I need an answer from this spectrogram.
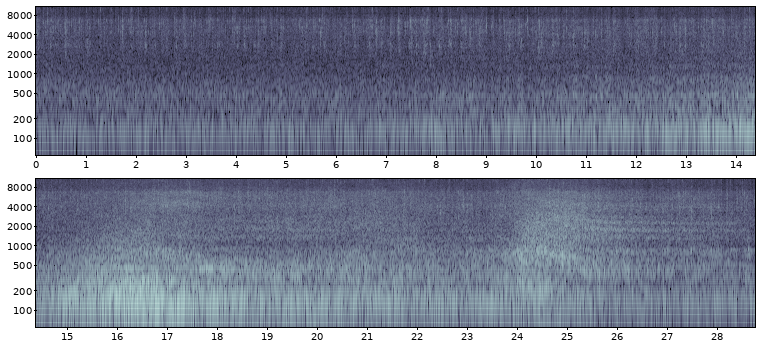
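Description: Steady heavy rain hissing, with a stream of runoff water pouring from a drain outlet onto the flooded pavement. Just past halfway, a vehicle swells up and passes on the wet road, and a second, shorter swish of tyres on wet pavement follows near the end.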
